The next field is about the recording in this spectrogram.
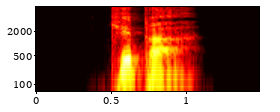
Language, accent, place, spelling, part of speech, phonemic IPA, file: German, Germany, Berlin, Kipper, noun / proper noun, /ˈkɪpɐ/, De-Kipper.ogg
- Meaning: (noun) 1. dumper, tipper lorry 2. coin forger/counterfeiter (someone who put coins with too low a precious metal content into circulation) 3. kipper; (proper noun) a surname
